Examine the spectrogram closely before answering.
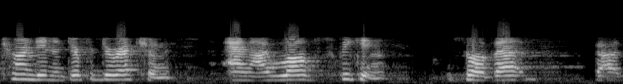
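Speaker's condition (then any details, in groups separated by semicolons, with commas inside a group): Cerebral palsy and hearing loss; congenital cerebral palsy and hearing loss from birth, seen by 7-9 doctors in New Jersey, told would never walk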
